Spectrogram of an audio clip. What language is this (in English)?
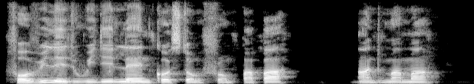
Nigerian Pidgin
